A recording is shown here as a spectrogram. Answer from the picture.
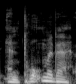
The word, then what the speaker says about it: Andromeda: Og så ved jeg, at vi kalder den også for, og jeg ved faktisk ikke, hvordan man udtaler det, er det Andromeda-galaksen, eller er det Andromeda? – Ja, det er det sidste.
